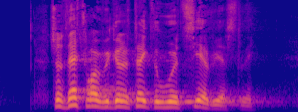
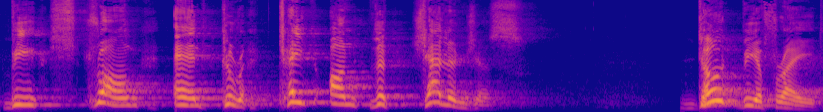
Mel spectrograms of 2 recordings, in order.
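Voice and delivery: emphatic, driving sermon delivery; rally the congregation with punched phrases; forceful preaching; 5 semitones higher, 5 dB louder than usual. Real, not acted. Preacher urging brothers and sisters to be strong, forceful preaching.

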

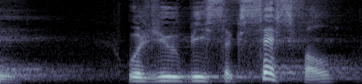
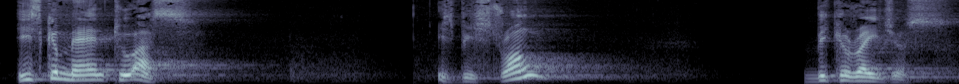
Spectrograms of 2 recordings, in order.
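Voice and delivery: ordinary talk

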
